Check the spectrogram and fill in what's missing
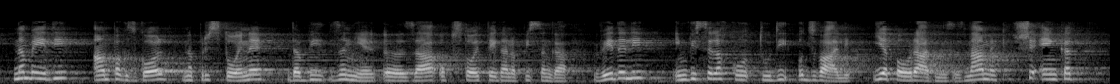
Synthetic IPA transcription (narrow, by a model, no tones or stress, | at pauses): nameːd̪ii | ampaɡzɡɔlnapɾist̪oːjnɛd̪abizanɛzaʔɔpst̪ɔːjt̪eːɡanapisaŋɡa | ʋeːd̪ɛli | inbisɛlaxkoːt̪ud̪iɔd̪zʋaːli | jɛpauɾaːd̪nizaznaːmɛkʃɛʔɛŋkɾat̪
